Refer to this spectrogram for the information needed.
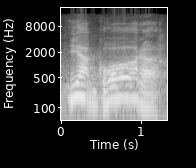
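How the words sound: The question sounds hesitant and full of doubt. The asker is uncertain and unsure what comes next. "ele dá essa ideia, né, de dúvida"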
